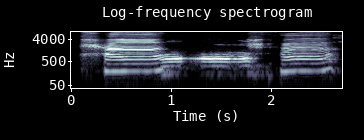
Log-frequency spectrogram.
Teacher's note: नीचे वाला हिस्सा आपका थ्रोट का लोअर पार्ट, वहां से अदा होगा। हाँ, जिस तरह सांस हम निकालते हैं ना हाँ, हलक से, हाँ हाँ, हाँ, हाँ, यानी कहाँ से अदा हाँ, हो रहा है, हमारे हलक के नीचे हाँ, वाले हिस्से से अदा हो रहा है।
